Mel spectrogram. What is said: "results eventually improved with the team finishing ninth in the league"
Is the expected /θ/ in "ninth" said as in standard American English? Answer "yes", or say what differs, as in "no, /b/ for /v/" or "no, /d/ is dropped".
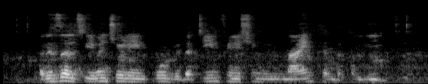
no, /t/ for /θ/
